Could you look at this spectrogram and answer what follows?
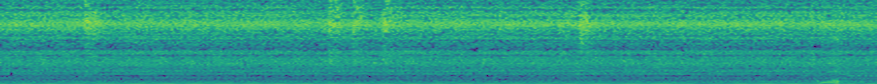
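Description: Steady low motor hum with a constant airy hiss and a few faint clicks: an oxygen concentrator running normally after repair.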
